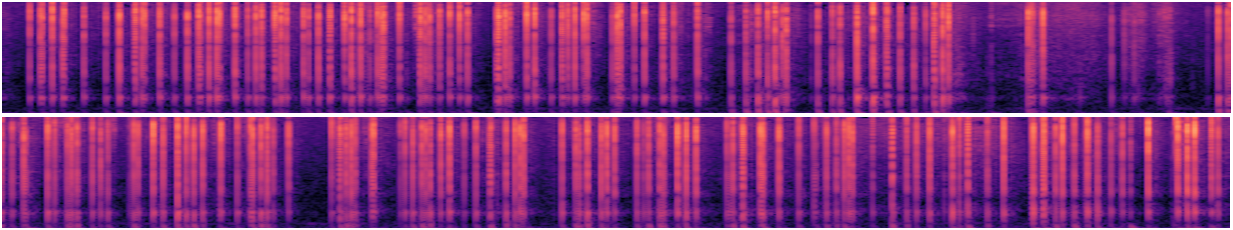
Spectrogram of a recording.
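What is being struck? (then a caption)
Paperback book with glossy cover. Long acrylic nails rapidly tap and scratch the glossy cover of a paperback Naruto manga volume, making a dense run of sharp, dry clicks with a bright crackle. The tapping briefly drops to a softer scratching near the middle before resuming at full pace.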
